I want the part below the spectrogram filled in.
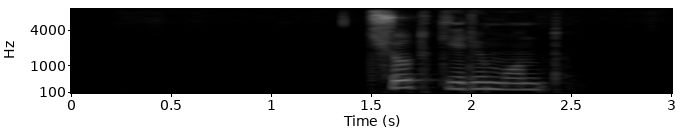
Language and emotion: Russian, neutral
